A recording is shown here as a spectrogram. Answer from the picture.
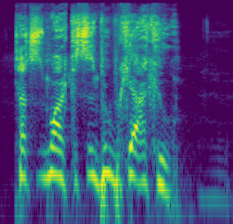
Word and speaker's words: Tatsumaki Senpukyaku: Who knows how to pronounce Tatsumaki Senpukyaku? Tatsumaki Senpukyaku.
